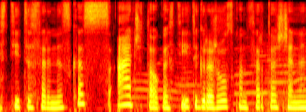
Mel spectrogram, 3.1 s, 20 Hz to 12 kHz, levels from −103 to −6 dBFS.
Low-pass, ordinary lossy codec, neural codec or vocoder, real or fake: 10.8 kHz; AAC, 64 kbps; none; real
